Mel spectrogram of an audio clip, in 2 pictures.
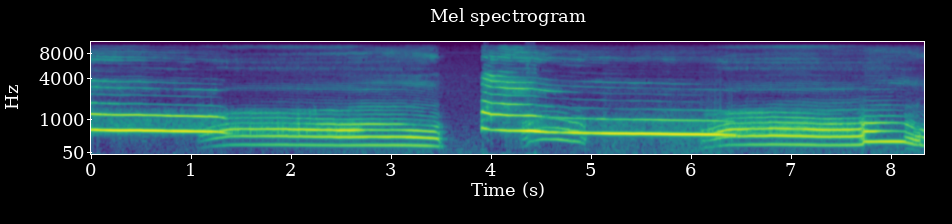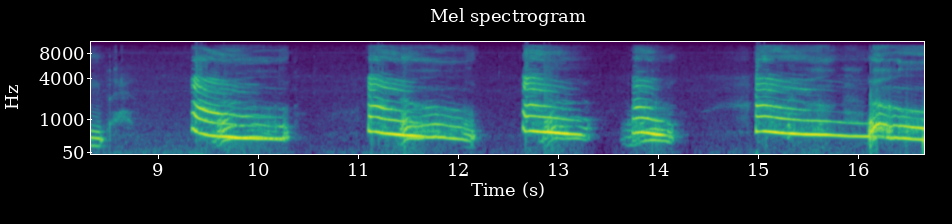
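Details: Dog giving a series of howls: two long sustained ones with high starts falling and flattening out, then shorter sliding howls and yips separated by brief silences, pitch dropping within each note.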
